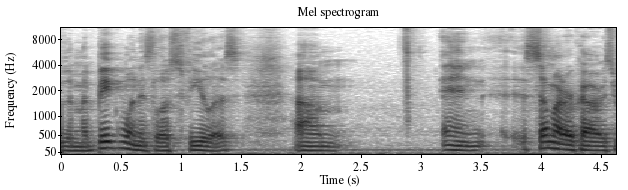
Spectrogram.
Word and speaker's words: Los Feliz: We say Los Feliz for some reason. So when you hear Los Feliz, maybe it's a newcomer that means well, but we just don't play that game.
